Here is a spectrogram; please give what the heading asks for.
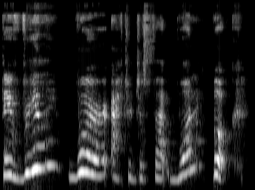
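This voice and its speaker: A woman voicing a strong, stern older woman who speaks in hushed, urgent whispers. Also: very high-pitched, expressive, moderate pace, voice pushed up. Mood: astonished.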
